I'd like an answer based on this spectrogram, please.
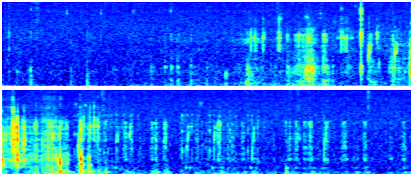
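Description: Muffled underwater sound picked up by a submerged camera in a river: a steady low rumble of moving water. In the middle comes a louder stretch of clicks and knocks as a hand lets go of a smallmouth bass.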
